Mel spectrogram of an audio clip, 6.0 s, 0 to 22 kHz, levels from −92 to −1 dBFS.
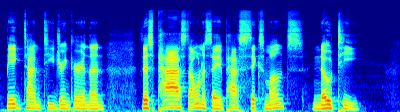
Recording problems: none

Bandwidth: 15 kHz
